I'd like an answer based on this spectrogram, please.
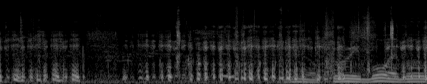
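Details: Baby bear at Dade City's Wild Things sucking his paw while drifting off to sleep; a soft, rapidly pulsing purr-like hum runs throughout, settling in the last second into a steadier low buzzing drone.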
